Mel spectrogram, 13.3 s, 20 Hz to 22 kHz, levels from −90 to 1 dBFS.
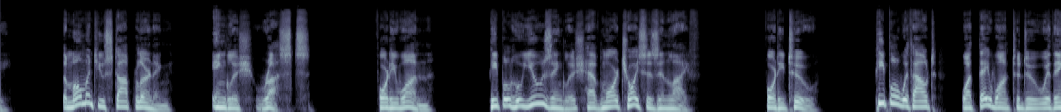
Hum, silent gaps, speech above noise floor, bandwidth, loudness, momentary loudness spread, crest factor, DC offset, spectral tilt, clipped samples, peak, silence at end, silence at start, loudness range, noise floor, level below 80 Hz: none; none; over 66 dB; 15.5 kHz; -25 LUFS; 11 LU; 18 dB; under 0.1%; -6 dB/octave; under 0.1%; -8 dBFS; 0 s; 0 s; 3 LU; under -90 dBFS; -56 dBFS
